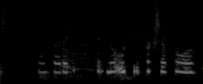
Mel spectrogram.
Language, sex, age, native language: Icelandic, female, 14, Icelandic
